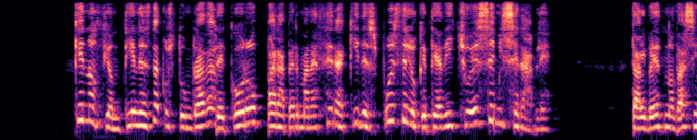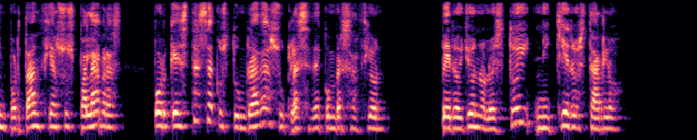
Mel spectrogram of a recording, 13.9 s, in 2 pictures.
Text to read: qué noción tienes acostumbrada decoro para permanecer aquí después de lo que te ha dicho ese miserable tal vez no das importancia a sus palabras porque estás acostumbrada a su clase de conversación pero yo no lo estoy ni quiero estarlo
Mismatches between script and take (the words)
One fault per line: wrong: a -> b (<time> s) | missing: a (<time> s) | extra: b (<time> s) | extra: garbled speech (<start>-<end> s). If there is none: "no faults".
no faults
